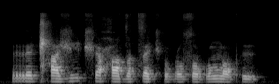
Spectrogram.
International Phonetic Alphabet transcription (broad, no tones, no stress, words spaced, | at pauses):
rɘǁʰa ʒit͡ʃʰɘ ħɐdˤɨ t͡sɐt͡ʃʼo ɡusˤobɔ ŋɔpʰɨ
